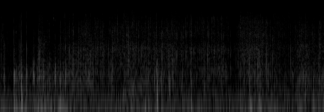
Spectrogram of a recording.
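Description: Long nails scratch and tap a small, pale pink, glossy patent faux leather handbag. The result is a quiet, steady stream of crisp, crackly clicks and scratchy rustles over a soft, dull low thump, with each tap dying away almost instantly.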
